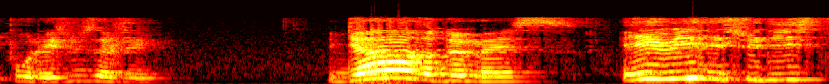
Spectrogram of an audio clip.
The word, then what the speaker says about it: Metz: Gare de Metz. Et oui, les sudistes, ça se prononce Metz et non Metz. On n'est pas des boches.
